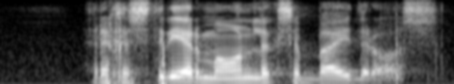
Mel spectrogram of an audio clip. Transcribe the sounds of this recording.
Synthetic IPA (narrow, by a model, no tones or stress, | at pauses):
rəχəstriərmɑːnləksəbəjdrɑ̰ːs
